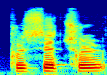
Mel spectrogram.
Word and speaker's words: 불세출: 두 번째 거 불세출 역시 된소리로 발음해야 됩니다.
